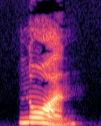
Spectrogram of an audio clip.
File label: "nuan4", mandarin pinyin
